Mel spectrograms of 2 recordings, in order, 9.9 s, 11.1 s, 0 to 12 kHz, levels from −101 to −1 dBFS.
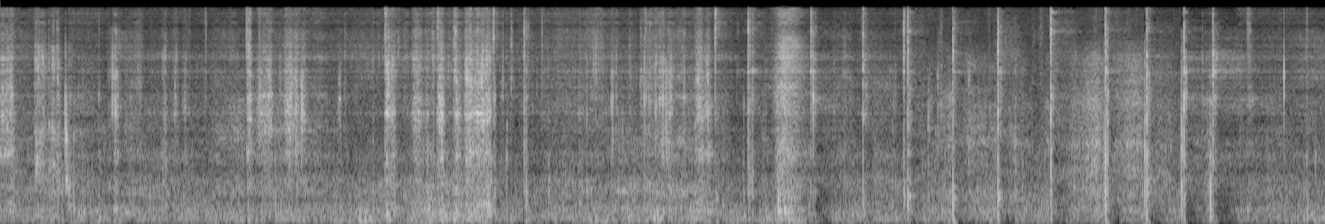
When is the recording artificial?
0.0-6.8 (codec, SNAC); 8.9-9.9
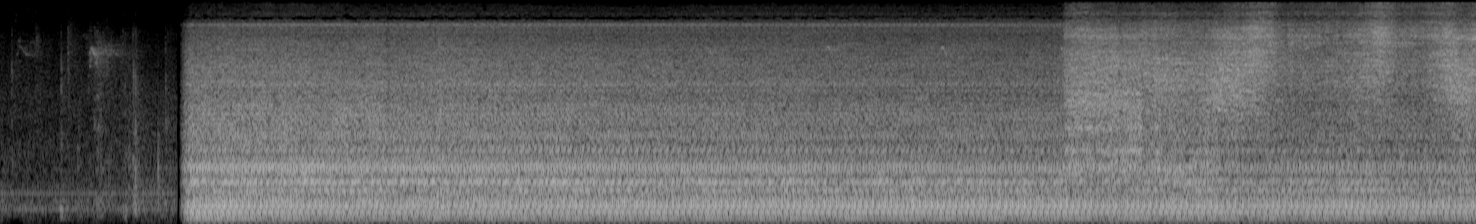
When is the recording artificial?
2.6-4.1 (vocoder, BigVGAN v2); 8.5-9.3

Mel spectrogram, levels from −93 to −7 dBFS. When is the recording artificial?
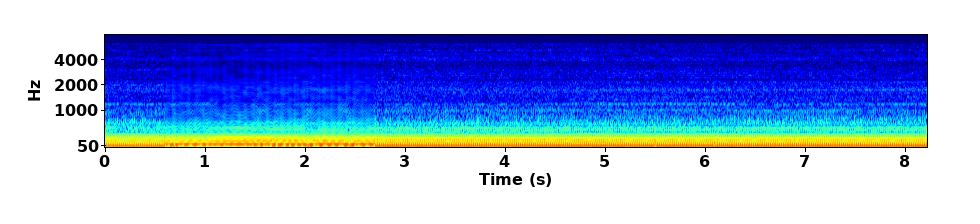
0.6-2.7 (vocoder, Vocos)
